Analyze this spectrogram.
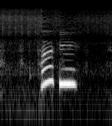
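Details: Auggie the dog in his pool in hot weather gives two loud, clear whines. The first rises briefly, and the second holds a steady, even pitch for a quarter second. Low hum sits underneath and there is no other voice.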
